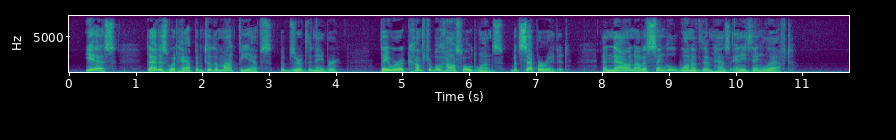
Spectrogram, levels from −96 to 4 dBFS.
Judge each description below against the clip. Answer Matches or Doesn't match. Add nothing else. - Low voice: Matches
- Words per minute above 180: Doesn't match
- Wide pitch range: Matches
